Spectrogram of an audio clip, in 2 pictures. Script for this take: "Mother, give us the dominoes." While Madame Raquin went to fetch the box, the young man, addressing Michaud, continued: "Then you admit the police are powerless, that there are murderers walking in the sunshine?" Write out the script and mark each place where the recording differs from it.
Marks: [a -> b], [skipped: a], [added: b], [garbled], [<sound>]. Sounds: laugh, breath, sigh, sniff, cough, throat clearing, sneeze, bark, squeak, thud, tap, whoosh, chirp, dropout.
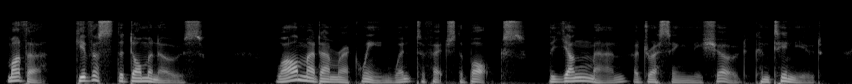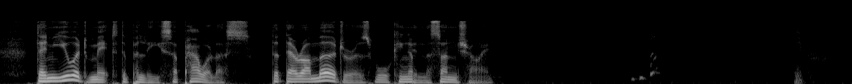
"Mother, give us the dominoes." While Madame Raquin went to fetch the box, the young man, addressing Michaud, continued: "Then you admit the police are powerless, that there are murderers walking in the sunshine?" [laugh] [breath]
